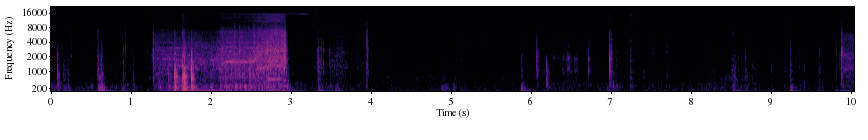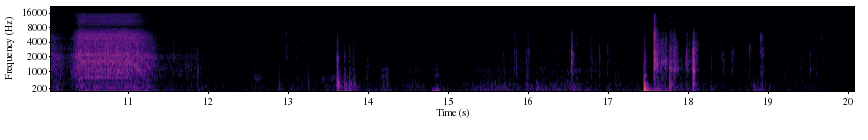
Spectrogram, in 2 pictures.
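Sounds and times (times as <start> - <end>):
cordless drill motor whining: 1.2 - 3.3, 9.8 - 12.0.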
